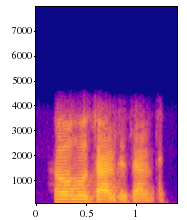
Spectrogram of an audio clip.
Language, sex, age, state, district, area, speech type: Marathi, male, 18-30, Maharashtra, Hingoli, urban, conversation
